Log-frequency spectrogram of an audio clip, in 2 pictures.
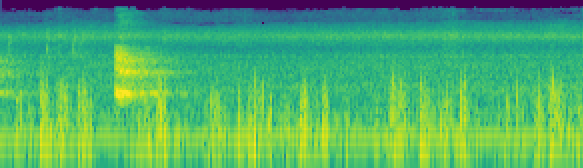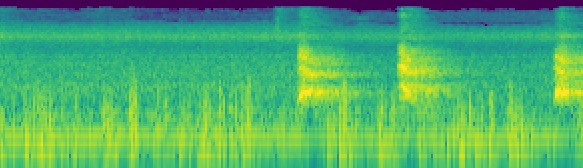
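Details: Cute dog barking: one single bark early, then a quick run of three barks near the end, over a busy background of clatter, rustling and a constant low hum.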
